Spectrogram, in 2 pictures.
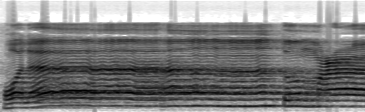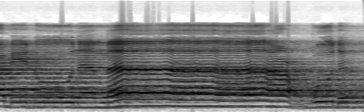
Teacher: دال ساکن پڑھا جائے گا وقف کی صورت میں، اس پر قلقلہ بھی ہوگا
